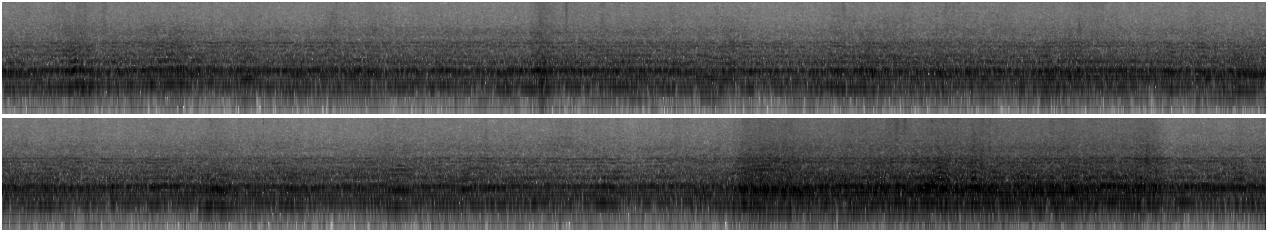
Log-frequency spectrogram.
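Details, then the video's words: Bee buzzing steadily for nineteen seconds, a continuous droning hum with a strong low harmonic band and stacked overtones, growing slightly louder and rougher near the end as if the insect moves closer. "Tiếng kêu của con Ong || The sound and picture of the Bee"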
